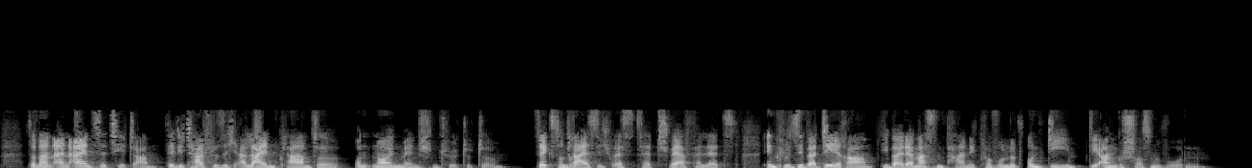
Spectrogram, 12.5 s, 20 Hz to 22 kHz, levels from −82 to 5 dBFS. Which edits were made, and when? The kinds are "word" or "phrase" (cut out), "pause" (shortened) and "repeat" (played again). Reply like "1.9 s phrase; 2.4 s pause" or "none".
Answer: 6.1 s phrase; 7.6 s pause; 10.2 s word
